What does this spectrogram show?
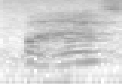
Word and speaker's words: FAAST: It's called FAST, but it's spelled FAAST.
